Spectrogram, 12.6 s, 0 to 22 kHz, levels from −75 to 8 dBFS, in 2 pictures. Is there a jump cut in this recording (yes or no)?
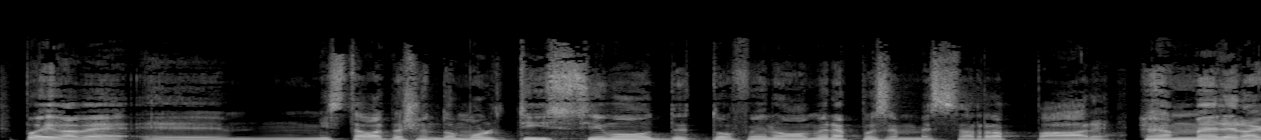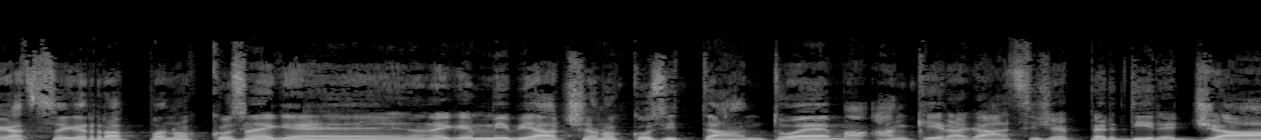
yes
